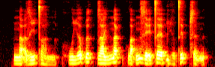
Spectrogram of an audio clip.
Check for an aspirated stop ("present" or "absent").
absent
